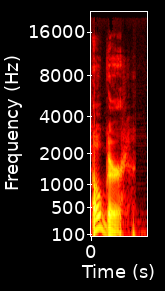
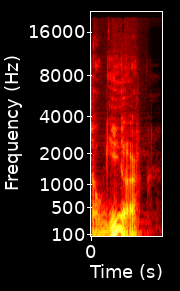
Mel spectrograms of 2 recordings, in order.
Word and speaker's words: Ogier: He's read about them in books, and he's like, oh, it's pronounced ogre. Loyal's like, no, it is Ogier.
